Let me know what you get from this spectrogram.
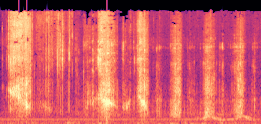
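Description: A person chewing and crunching a mouthful of food, bite after bite in a string of short crunches, the loudest near the start and about two seconds in.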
